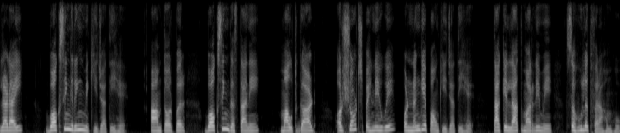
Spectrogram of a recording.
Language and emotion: Urdu, neutral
